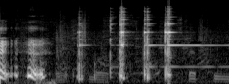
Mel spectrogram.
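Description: Glass clinking: several light strikes in quick succession in the second half, each with a short ring, the last one ringing on.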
